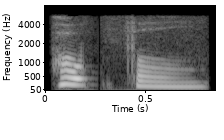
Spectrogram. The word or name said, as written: hopeful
